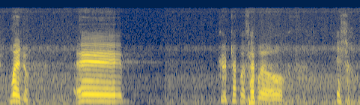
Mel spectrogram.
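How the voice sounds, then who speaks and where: A man speaks in a raised, projected voice, pitched high for a man, at a very slow pace. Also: ordinary pitch variation. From Chile. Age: 80s+. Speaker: torture survivor, witness. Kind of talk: court testimony. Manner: halting.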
